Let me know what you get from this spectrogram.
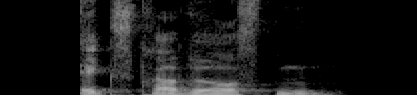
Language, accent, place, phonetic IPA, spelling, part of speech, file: German, Germany, Berlin, [ˈɛkstʁaˌvʏʁstn̩], Extrawürsten, noun, De-Extrawürsten.ogg
- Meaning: dative plural of Extrawurst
